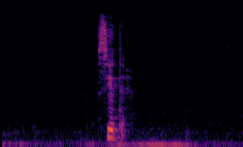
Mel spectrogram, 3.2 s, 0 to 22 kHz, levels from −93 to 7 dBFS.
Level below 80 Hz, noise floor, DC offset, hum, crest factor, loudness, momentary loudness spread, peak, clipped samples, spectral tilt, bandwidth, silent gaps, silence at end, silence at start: -60 dBFS; -74 dBFS; under 0.1%; none; 24 dB; -40 LUFS; 22 LU; -24 dBFS; under 0.1%; -4 dB/octave; 16 kHz; none; 0.7 s; 0.05 s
